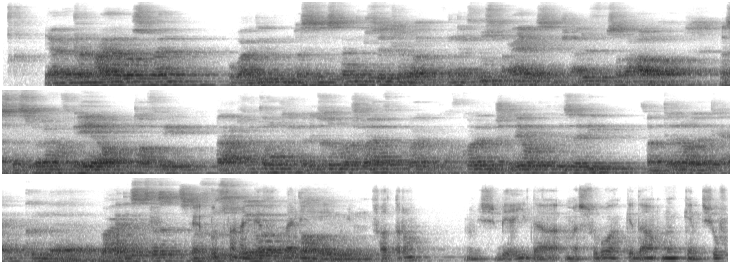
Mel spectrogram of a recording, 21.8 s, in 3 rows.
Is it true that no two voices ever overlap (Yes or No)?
No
